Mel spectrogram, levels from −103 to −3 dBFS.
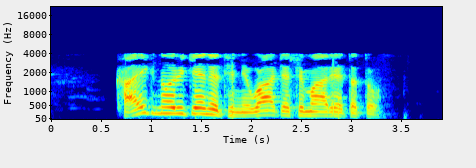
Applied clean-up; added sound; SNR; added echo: none; none; none; none.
